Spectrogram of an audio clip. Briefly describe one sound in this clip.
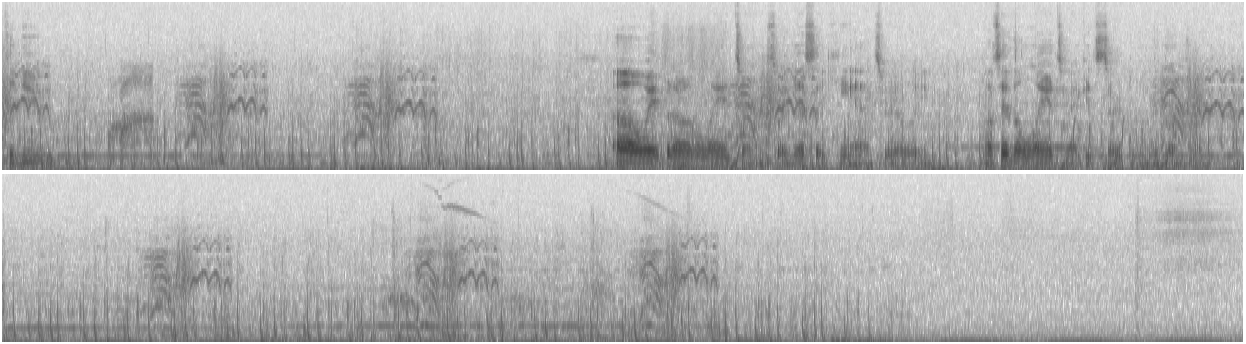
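Paws patter quickly over grass as a wolf runs.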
